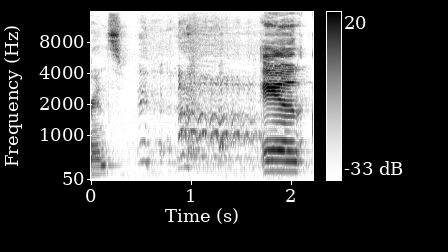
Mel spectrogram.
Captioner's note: audience laughs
